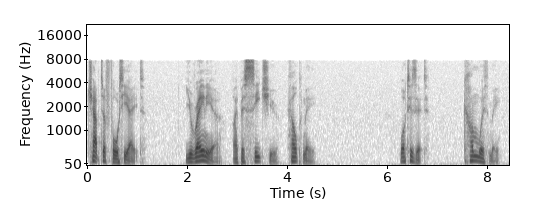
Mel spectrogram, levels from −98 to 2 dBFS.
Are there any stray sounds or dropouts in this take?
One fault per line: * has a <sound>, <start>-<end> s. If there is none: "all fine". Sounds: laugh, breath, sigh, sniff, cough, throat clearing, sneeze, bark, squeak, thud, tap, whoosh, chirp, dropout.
all fine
